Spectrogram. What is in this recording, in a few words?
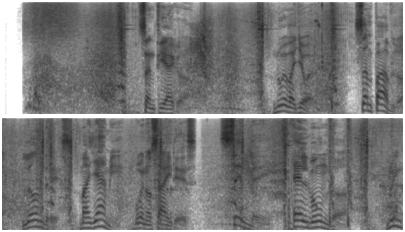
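Latin American Spanish Commercial; GoLocalise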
